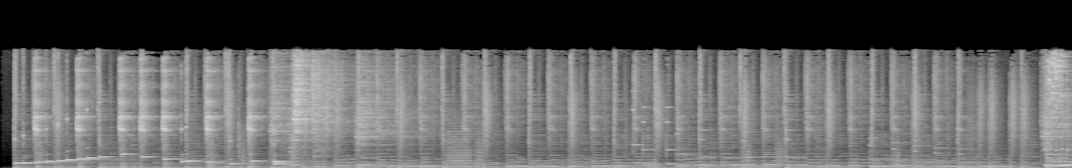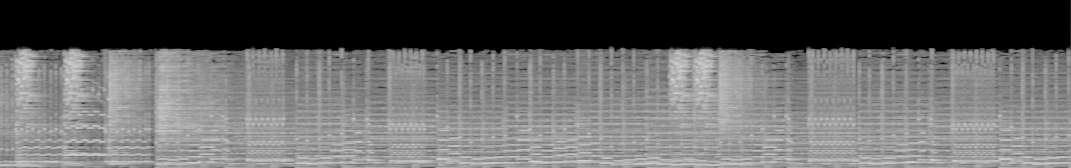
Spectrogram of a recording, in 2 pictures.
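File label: backing track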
